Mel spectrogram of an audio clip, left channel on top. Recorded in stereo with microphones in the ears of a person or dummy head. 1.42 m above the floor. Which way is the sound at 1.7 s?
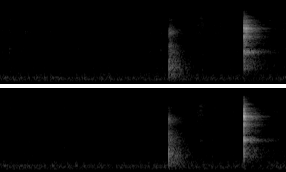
80° right.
